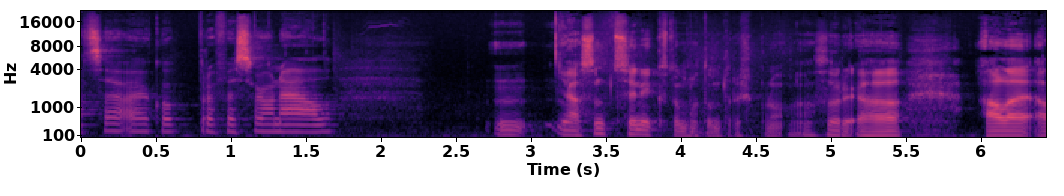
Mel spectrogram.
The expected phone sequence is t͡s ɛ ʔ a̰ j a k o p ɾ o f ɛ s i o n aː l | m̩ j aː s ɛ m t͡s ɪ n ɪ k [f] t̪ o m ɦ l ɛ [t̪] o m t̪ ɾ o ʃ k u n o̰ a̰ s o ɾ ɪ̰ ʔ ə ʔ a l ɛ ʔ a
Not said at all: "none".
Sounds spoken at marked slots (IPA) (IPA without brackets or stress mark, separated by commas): f, t̪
